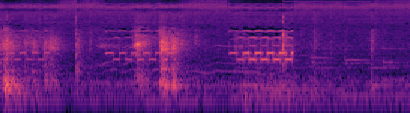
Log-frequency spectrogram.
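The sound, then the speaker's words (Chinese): Telephone ringing as a call is placed, repeated warbling electronic bursts with short pauses between them, a few rings fairly loud over a low steady background. “小雨决定用计谋来揭穿阿琴，便一边和他上网聊天，一边打了电话过去。”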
